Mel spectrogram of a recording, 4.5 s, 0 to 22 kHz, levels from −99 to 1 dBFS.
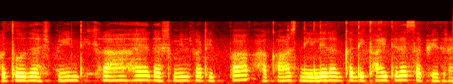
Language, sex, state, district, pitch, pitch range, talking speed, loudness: Hindi, female, Uttar Pradesh, Jalaun, 185 Hz, 175-190 Hz, 265 wpm, -17 LUFS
